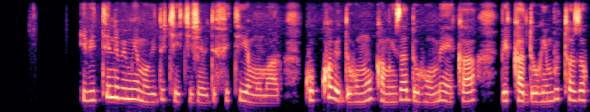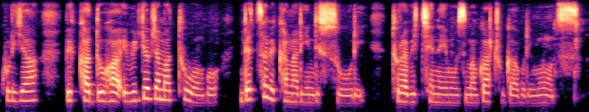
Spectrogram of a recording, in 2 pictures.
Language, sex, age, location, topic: Kinyarwanda, female, 50+, Kigali, health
